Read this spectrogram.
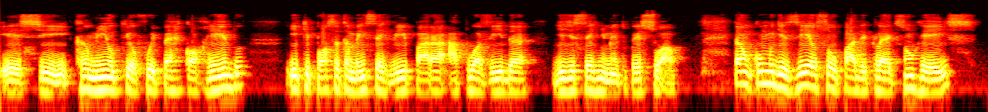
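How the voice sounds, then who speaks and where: Man, Brazilian accent, priest giving personal testimony, low mellow voice, dull lo-fi sound. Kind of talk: personal vocation testimony to camera. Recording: dull lo-fi recording.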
